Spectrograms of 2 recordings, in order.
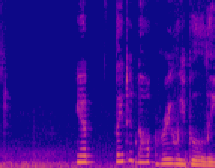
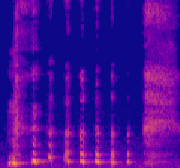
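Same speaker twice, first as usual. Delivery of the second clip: high, louder little laugh; mocking laugh; 11 semitones higher, 4 dB louder than usual. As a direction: laugh at them, high and teasing. Girl laughing at the sisters.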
